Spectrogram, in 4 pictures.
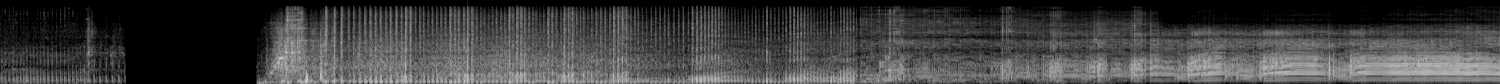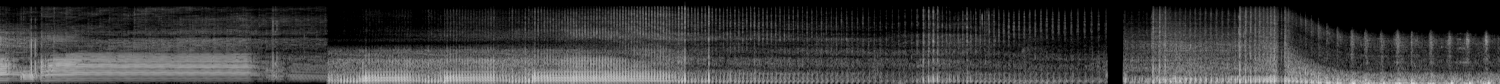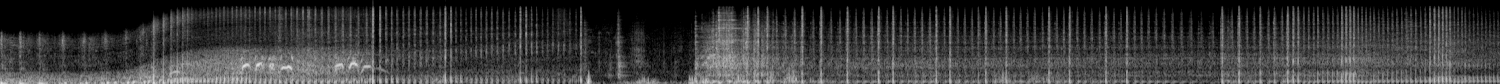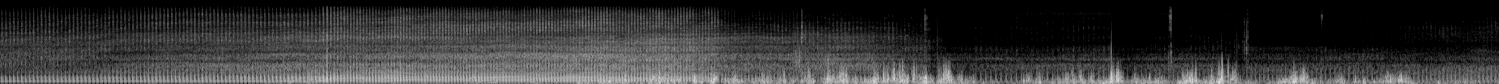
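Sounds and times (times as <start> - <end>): small engines revving: 2.6 - 28.2, 31.5 - 36.3, 36.9 - 59.9.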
